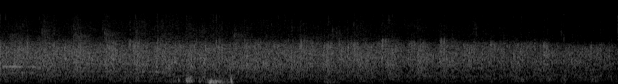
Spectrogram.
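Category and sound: crowd, church audience applauding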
